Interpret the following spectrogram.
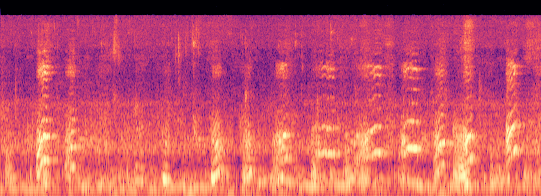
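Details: White Swiss Shepherd dogs, described as hungry, giving a quick series of high, squeaky whines and whimpers, some rising then falling, several overlapping with short gaps, over a faint low background hum.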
